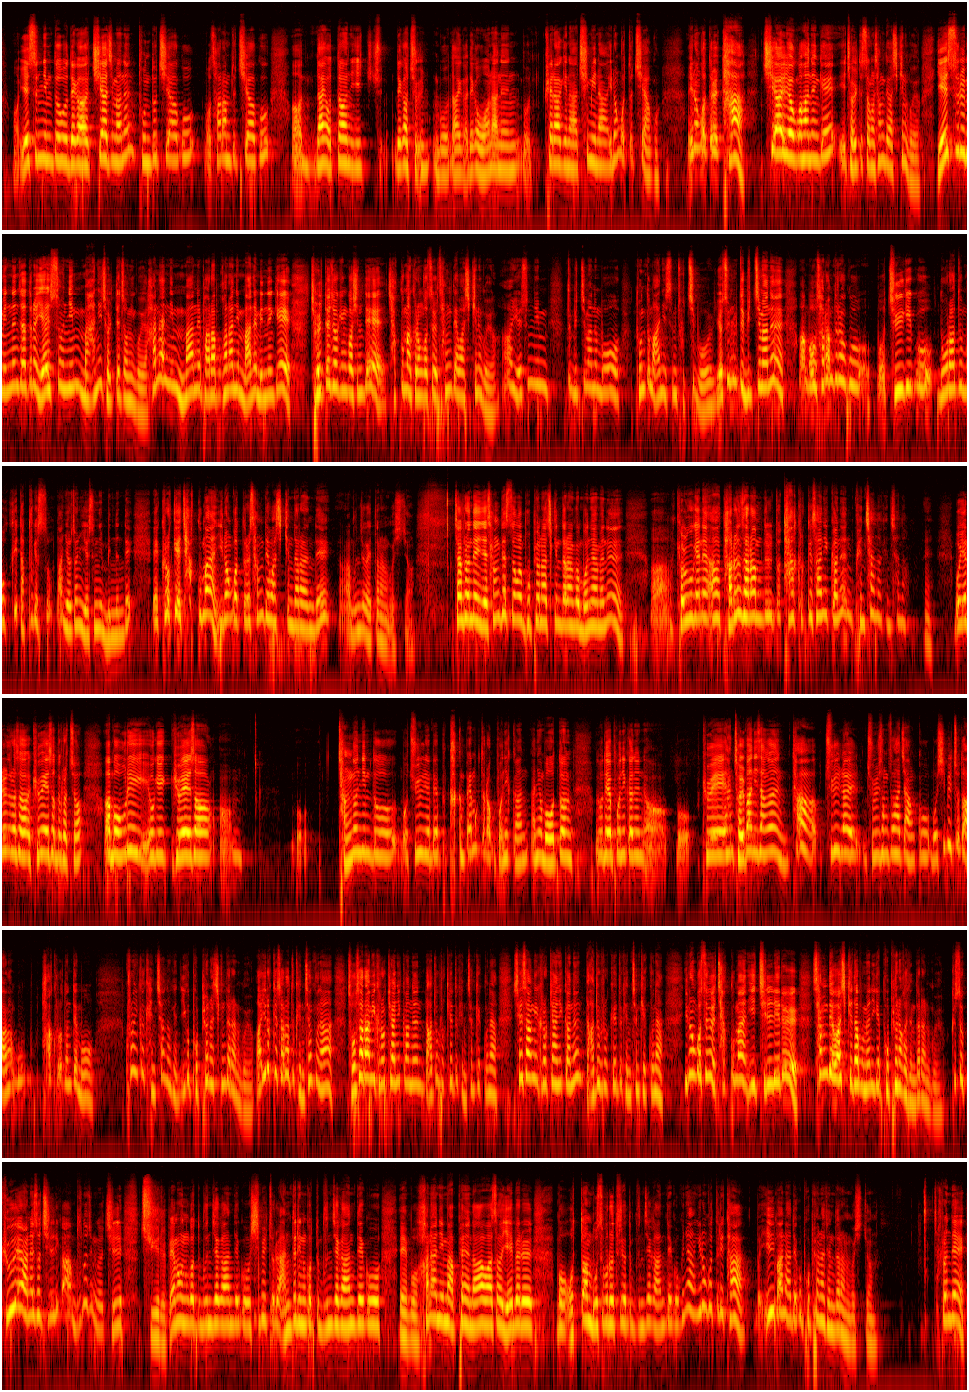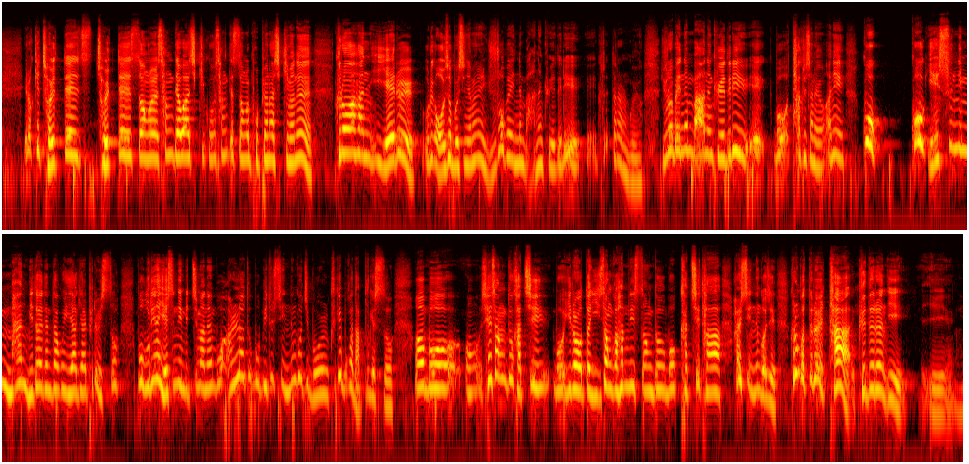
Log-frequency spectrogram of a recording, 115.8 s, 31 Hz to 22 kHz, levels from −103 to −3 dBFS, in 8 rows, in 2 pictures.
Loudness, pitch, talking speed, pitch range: -39 LUFS, 235 Hz, 395 characters per minute, 205-270 Hz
